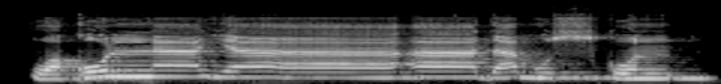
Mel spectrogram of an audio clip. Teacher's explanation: یا کو بھی کھینچ کر ادا کریں گے اور آگے حمزہ کے اوپر کھڑی زبر ہے تو اس کو بھی کھینچ کر ادا کیا جائے گا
